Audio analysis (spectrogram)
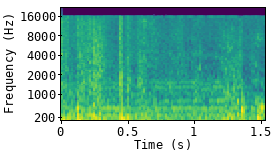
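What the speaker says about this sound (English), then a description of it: "It's like a freaking wasp." A large wasp buzzes close by, with loud, uneven whirring and several sharp bursts as it moves around, and no talking.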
